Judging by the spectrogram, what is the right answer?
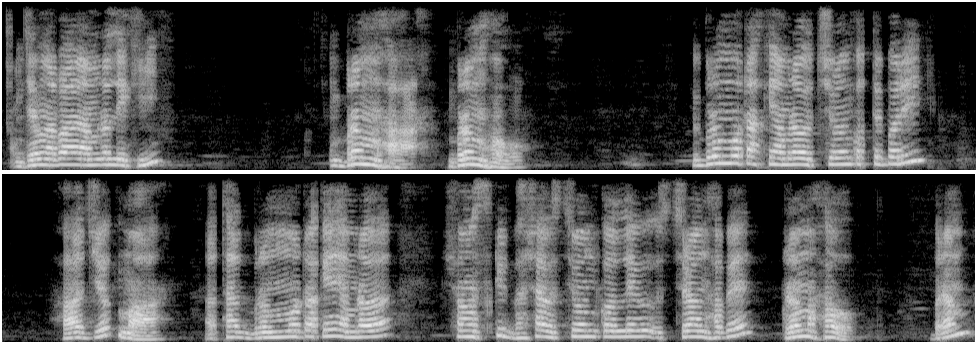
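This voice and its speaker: A young speaker teaching Sanskrit pronunciation, speaking slowly and saying each example word several times. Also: sits high, fairly even intonation, fairly bright tone.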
